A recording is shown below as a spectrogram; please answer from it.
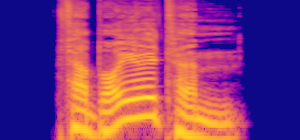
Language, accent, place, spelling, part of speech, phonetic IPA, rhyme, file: German, Germany, Berlin, verbeultem, adjective, [fɛɐ̯ˈbɔɪ̯ltəm], -ɔɪ̯ltəm, De-verbeultem.ogg
- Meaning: strong dative masculine/neuter singular of verbeult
